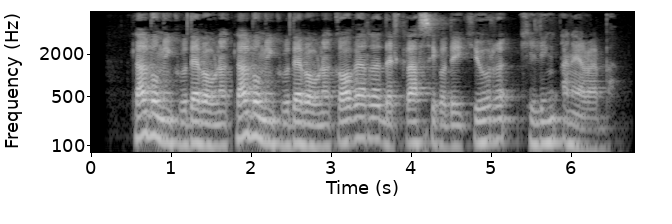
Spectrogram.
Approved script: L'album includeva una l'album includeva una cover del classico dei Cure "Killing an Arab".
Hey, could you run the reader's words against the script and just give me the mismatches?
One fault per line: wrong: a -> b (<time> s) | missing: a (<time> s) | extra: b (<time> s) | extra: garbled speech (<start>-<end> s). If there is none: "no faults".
no faults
